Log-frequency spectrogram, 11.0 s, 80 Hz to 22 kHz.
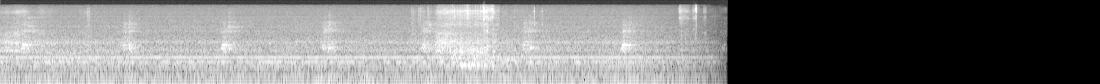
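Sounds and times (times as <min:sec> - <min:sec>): faint steady hum: 0:00.0 - 0:07.3.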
